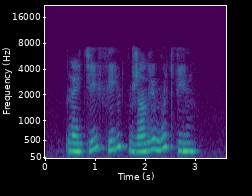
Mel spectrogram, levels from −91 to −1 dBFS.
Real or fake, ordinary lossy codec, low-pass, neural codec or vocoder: real; AAC, 32 kbps; 7.2 kHz; none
